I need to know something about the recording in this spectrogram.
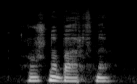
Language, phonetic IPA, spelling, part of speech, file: Polish, [ˌruʒnɔˈbarvnɨ], różnobarwny, adjective, LL-Q809 (pol)-różnobarwny.wav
